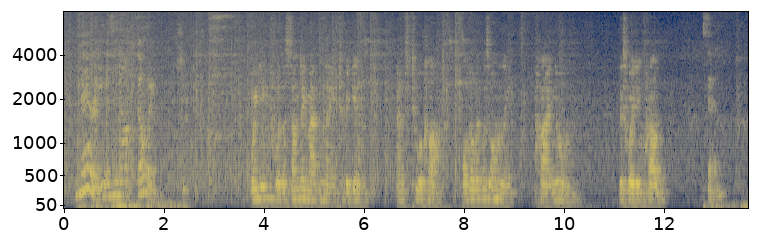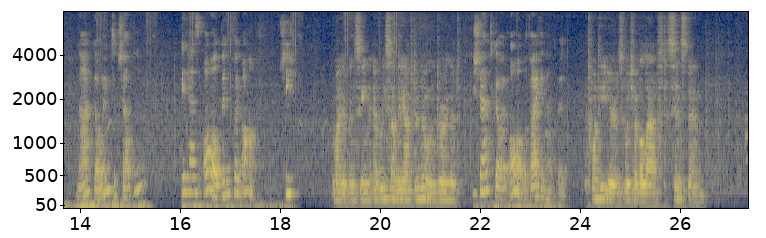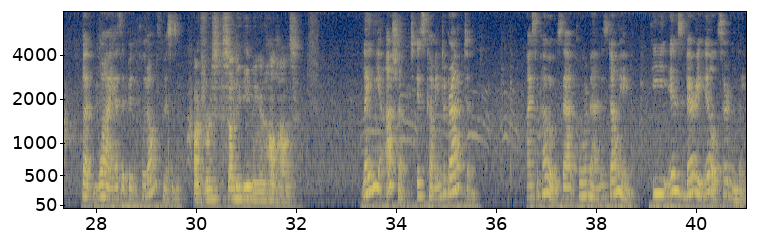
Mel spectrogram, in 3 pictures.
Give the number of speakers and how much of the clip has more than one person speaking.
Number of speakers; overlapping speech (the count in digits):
2, no overlap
